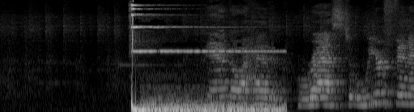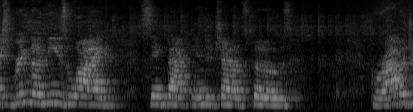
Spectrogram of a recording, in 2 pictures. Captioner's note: ding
